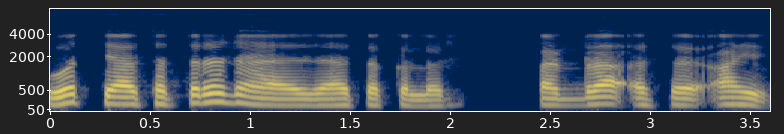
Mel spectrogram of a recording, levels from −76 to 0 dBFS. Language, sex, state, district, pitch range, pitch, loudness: Marathi, male, Maharashtra, Dhule, 140-165 Hz, 145 Hz, -15 LUFS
